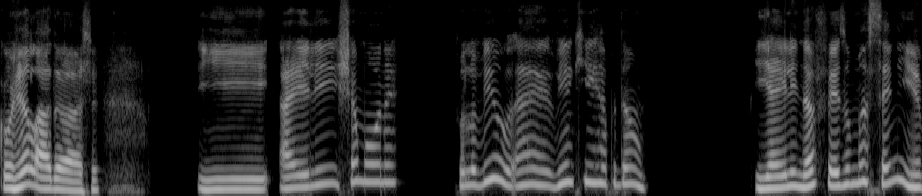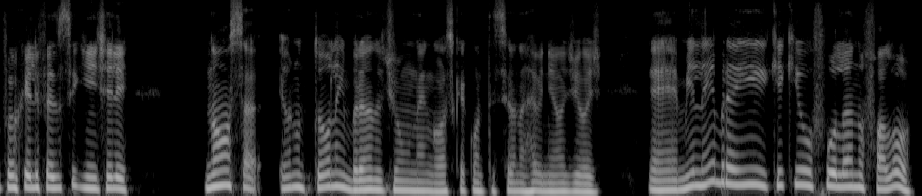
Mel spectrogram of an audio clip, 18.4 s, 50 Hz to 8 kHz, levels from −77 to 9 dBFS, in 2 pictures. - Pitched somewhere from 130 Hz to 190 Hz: Yes, medium, 185 Hz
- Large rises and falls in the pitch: Yes, wide, 6.5 semitones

